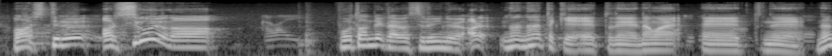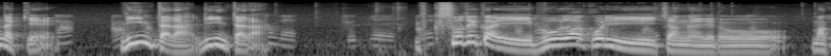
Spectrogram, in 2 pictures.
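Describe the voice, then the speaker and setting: A man with a Kansai accent talks casually on a live stream, gushing and laughing as he reacts. His voice sits a little high and swings widely in pitch. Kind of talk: casual chat reacting to a video.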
